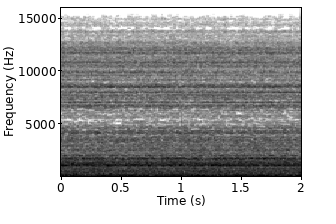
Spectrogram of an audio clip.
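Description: Faint, steady hiss with a low rumble underneath, unchanging throughout: background noise on a launch webcast's audio feed.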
